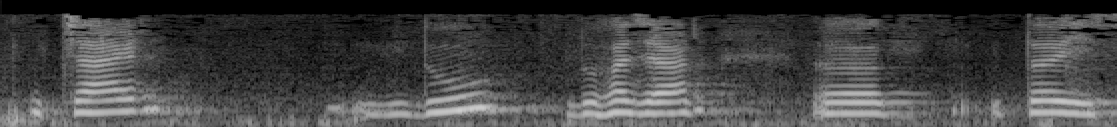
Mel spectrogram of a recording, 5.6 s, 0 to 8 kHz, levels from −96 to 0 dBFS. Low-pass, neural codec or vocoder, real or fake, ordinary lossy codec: 7.2 kHz; vocoder, 44.1 kHz, 128 mel bands, Pupu-Vocoder; fake; MP3, 24 kbps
